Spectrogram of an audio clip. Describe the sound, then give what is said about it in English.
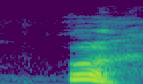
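A single short yawn, fairly loud after a moment of silence, its voiced tone sliding downward before trailing off into a breathy exhale. “Just a little yawn.”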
